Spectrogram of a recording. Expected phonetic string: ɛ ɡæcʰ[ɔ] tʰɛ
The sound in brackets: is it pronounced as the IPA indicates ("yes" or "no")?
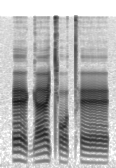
yes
